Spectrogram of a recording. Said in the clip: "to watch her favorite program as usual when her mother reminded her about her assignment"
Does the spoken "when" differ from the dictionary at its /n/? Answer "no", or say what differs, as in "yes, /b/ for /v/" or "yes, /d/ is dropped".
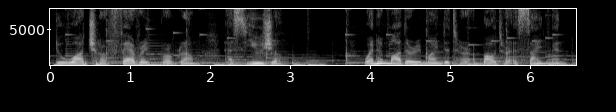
no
